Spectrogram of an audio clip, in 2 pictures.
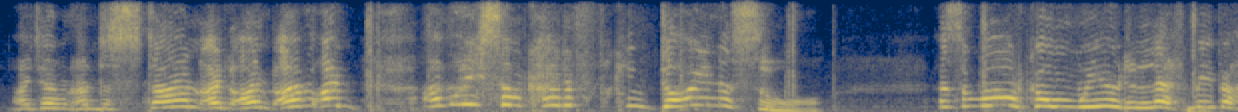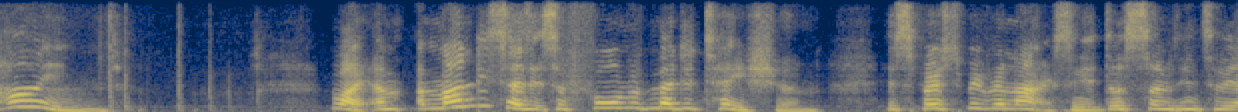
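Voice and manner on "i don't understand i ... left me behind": exasperated. Real, not acted. Baffled by viewers' internet slang.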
